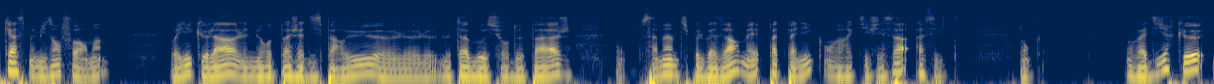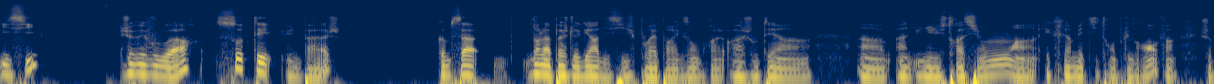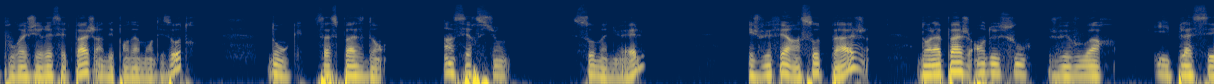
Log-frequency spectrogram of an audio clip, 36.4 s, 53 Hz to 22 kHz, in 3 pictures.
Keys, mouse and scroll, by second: 0.0-1.2 scroll down 6, 1.8 scroll down 2, 2.8-3.1 scroll down 2, 3.3 scroll up 2, 4.7-5.0 scroll up 2, 5.3-5.6 scroll up 2, 7.5-7.9 scroll up 2, 12.2 click, 28.5 click, 29.7 click, 32.8 click.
